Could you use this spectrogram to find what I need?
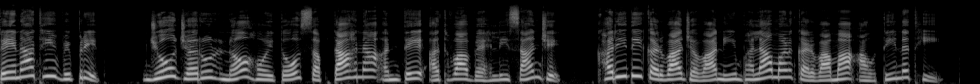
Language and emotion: Gujarati, neutral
